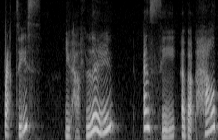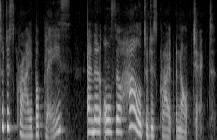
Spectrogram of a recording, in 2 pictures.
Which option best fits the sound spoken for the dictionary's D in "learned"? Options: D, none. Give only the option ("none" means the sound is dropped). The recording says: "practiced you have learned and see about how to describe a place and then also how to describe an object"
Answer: none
